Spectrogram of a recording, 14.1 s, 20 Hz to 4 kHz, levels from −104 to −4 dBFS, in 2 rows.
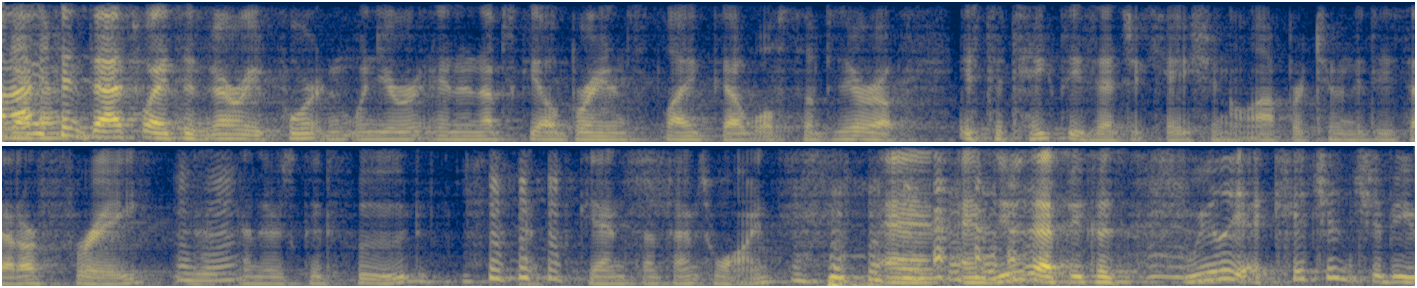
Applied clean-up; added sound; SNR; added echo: none; none; none; reverberation time 1.3 s.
